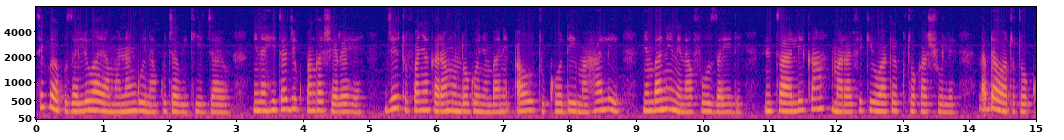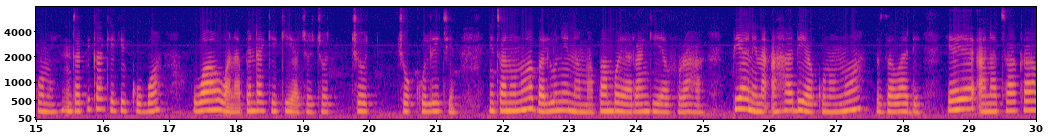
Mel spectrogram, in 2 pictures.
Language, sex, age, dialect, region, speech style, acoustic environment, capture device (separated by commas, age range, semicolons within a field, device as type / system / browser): Swahili, female, 25-34, Kenya - Nairobi Sheng-influenced, Kenya, relaxed, nature; construction; appliances; music; people talking, desktop / Windows / Chrome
